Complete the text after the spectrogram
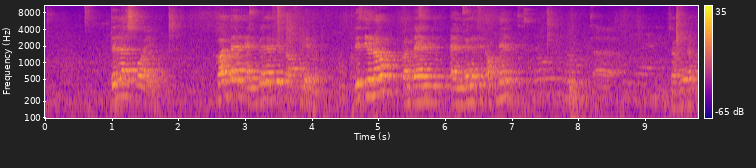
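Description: A young man speaks up clearly to a room.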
